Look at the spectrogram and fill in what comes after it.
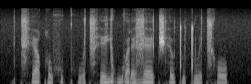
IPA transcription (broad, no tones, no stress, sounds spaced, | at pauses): t͡sʰ e qʷ i xʷ ʌ kʷʰ ʌ t͡sʰ e j o ɡʷ a ɾ ɛ z ɛ t͡ʃʰ ɛ tʷ ʌ tʷ e t͡sʰ o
